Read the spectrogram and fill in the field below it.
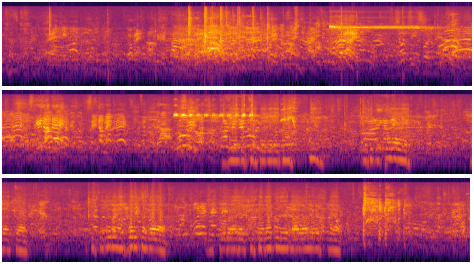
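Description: Spectators chatter and call out close by, outdoors.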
